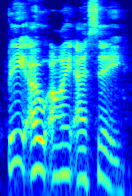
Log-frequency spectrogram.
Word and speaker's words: Boise: again from Boise Idaho in USA am I pronouncing that correct Boise where is where b-o-i-s-e I'm sure it's Boise I'm sure somebody Boise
